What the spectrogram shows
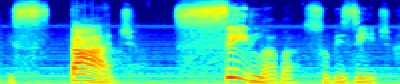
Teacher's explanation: proparoxítonas a sílaba mais forte é a antepenúltima estádio sílaba subsídio então a gente começa a contar da última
